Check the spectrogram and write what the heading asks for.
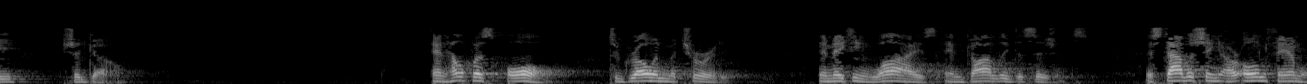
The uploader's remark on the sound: This is a sermon recorded at the Lebanon Bible Fellowship Church, in Lebanon, PA, on 9/4/2011 during the morning service. Was given on the occasion of installing a new Elder.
